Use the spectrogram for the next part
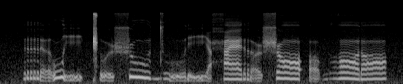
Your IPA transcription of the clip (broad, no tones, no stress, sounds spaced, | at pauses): r ə̰ w ḭ ǁ ṵ ʂ u dʱ ṵ ɾ ḭ ħ æ r ɔ̰ ʂ ɔ ʔ ɔ̰ ɡʱ ɔ ɾ ɔ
